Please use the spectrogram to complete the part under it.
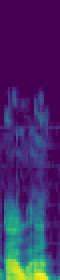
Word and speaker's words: our: Se pronuncia our, nuestro. – Our. – Okay, our, no our.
